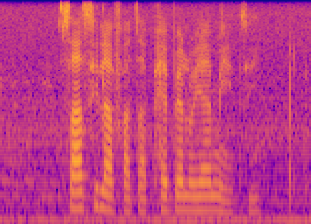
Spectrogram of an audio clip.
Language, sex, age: Southern Sotho, female, 20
